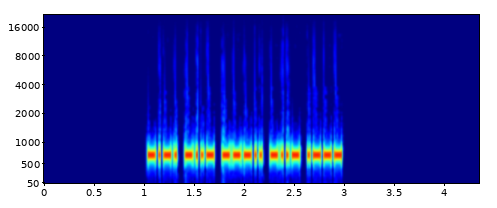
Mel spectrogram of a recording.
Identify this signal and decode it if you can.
Morse code, heard as a keyed tone, about 42 wpm, 700 Hz. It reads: CX8XJ
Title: DXCC-100 Call Signs - 5 Characters - 45wpm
